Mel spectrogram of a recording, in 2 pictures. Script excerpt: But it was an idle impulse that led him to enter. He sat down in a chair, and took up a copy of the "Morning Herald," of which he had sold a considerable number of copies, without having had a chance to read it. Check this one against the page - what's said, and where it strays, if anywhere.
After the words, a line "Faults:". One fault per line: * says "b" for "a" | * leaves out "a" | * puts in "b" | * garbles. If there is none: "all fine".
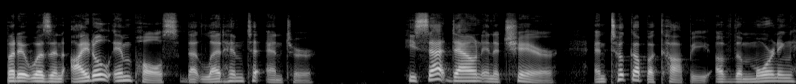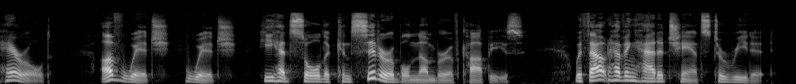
But it was an idle impulse that led him to enter. He sat down in a chair, and took up a copy of the "Morning Herald," of which which he had sold a considerable number of copies, without having had a chance to read it.
Faults:
* puts in "which"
